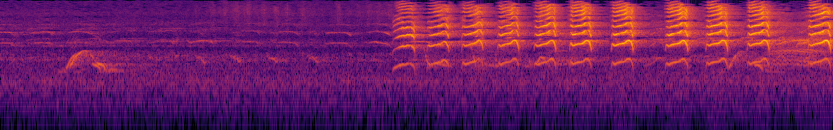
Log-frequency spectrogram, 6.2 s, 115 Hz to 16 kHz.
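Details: Tawny frogmouth family with two fledglings at night in Melbourne, Victoria, Australia, October 2020; a faint rising note, then from about three seconds a fast run of loud, sharp, repeated chevron-shaped calls, roughly three per second.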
